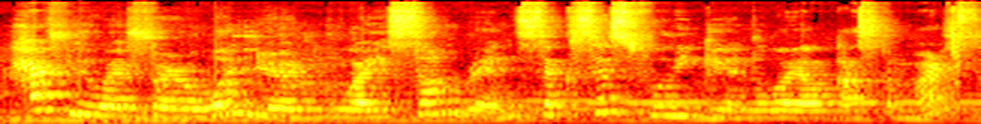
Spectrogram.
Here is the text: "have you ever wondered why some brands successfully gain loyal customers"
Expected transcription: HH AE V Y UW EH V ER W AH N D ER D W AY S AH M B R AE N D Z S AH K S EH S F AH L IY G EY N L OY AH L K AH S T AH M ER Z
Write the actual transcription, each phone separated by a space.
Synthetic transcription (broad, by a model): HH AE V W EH F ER W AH N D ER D W AY S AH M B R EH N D S AH K S EH S F AH L IY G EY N L OY AH L K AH S T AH M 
